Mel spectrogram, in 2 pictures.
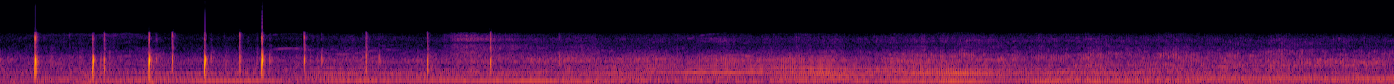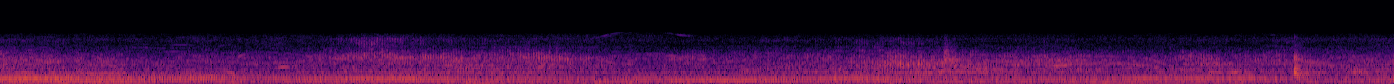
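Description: Propeller aircraft flying aerobatics at a seaside air show, a steady droning engine with shifting pitch as it passes, preceded by a few sharp clicks and accompanied by faint crowd and announcer talk.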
